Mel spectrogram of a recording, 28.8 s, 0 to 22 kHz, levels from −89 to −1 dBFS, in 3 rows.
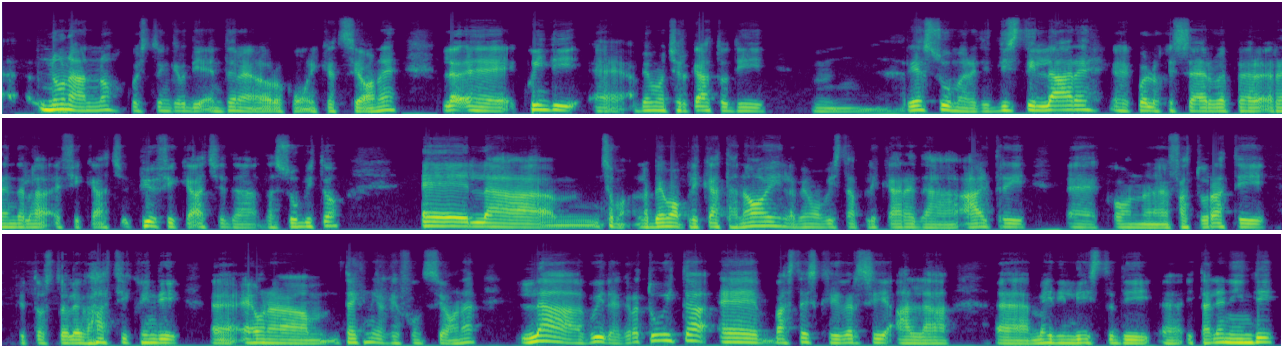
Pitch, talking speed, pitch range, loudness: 125 Hz, 145 wpm, 115-145 Hz, -18 LUFS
